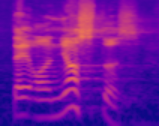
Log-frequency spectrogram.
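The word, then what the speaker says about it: θεόπνευστος: pala may problema ako sa teonostus pareho yan siya na silent pe kasi word two words meaning theos god and neo hindi siya pineo neo kasi silent pe nga po siya parang katulad ng pneumatology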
